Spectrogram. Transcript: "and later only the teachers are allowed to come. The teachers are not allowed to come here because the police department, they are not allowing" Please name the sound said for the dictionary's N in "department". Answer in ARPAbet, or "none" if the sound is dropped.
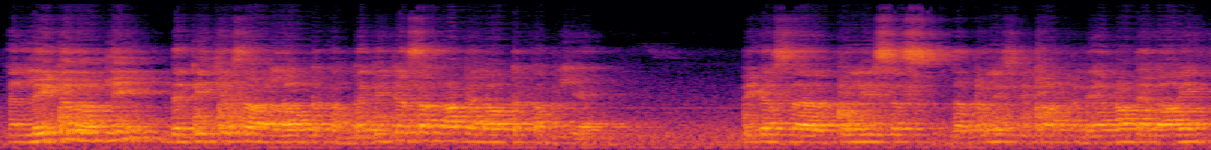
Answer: none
